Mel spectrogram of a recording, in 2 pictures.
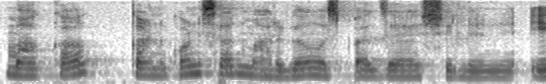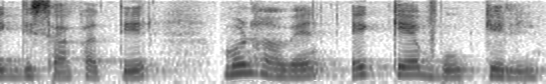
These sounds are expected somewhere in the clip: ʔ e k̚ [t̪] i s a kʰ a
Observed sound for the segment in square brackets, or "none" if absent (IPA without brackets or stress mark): d̪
